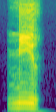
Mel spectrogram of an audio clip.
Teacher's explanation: Tapi kalau ra mati sebelumnya baris bawah, mir, nipis.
